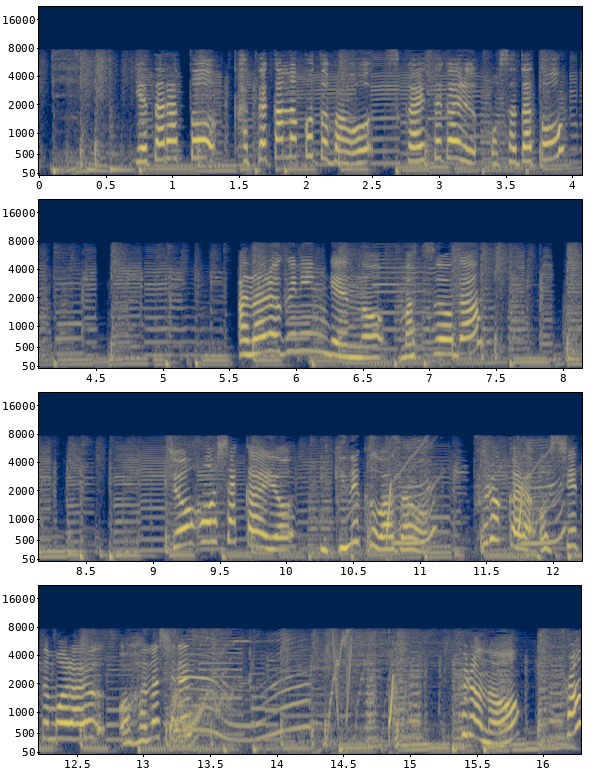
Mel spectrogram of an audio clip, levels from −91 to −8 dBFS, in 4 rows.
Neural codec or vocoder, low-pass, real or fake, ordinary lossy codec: none; none; real; none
